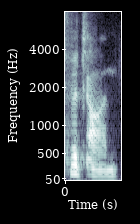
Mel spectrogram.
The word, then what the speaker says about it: Vuitton: Louis Vuitton shoes Louis Vuitton written yeah it's Vuitton Vuitton Louis Vuitton I feel like I said it and I didn't say it's spelled it's spelled like Wheaton but it's pronounced baton yeah but like there's that and I'm like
